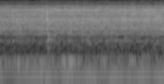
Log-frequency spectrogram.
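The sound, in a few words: čevapi frying in olive oil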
